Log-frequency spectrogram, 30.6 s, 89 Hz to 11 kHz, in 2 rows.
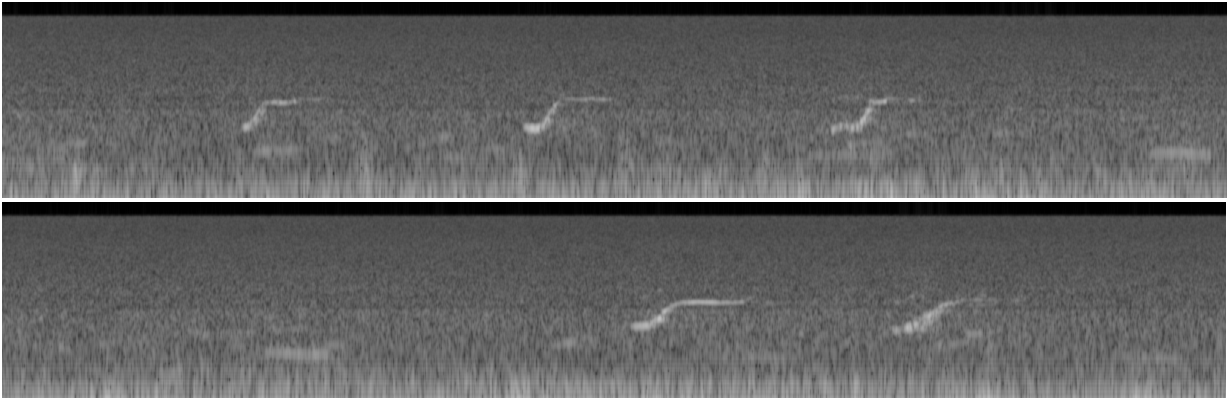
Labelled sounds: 3.2	3.8	humpback whale, 0.80 to 1.1 kHz
7.0	7.6	humpback whale, 0.96 to 1.2 kHz
10.8	11.2	humpback whale, 0.80 to 1.1 kHz
23.6	24.4	humpback whale, 0.80 to 0.99 kHz
27.0	27.4	humpback whale, 0.80 to 1.1 kHz

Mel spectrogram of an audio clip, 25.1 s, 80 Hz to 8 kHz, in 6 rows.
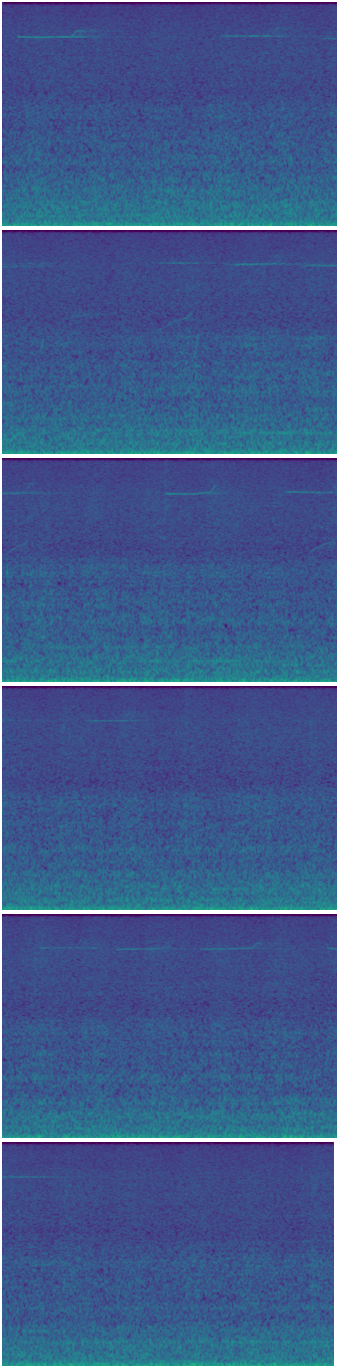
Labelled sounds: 0.2	1.1	killer whale, southern resident, 4.9 to 5.5 kHz
7.0	7.7	killer whale, southern resident, 4.5 to 5.7 kHz
10.3	11.1	killer whale, southern resident, 4.0 to 6.8 kHz

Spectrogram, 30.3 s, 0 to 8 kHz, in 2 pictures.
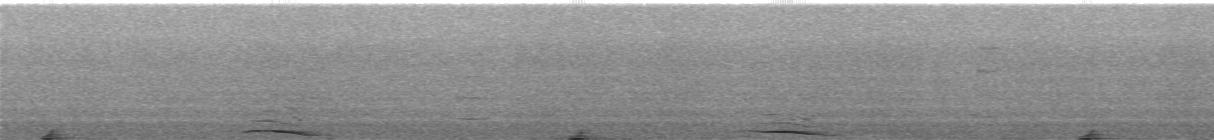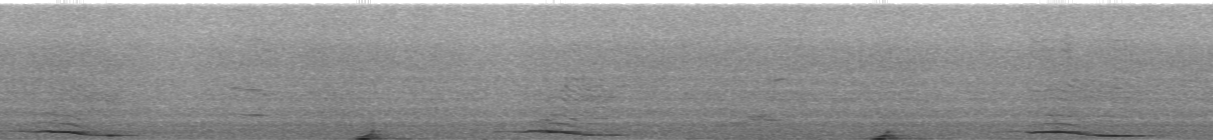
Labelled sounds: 3.1	3.5	humpback whale, 1.0 to 1.2 kHz
5.7	6.0	humpback whale, 1.2 to 1.3 kHz
15.9	16.2	humpback whale, 0.78 to 1.0 kHz
18.1	18.5	humpback whale, 1.3 to 3.0 kHz
22.0	22.3	humpback whale, 0.84 to 2.5 kHz
24.5	25.0	humpback whale, 1.1 to 1.5 kHz
28.4	28.7	humpback whale, 0.84 to 1.0 kHz

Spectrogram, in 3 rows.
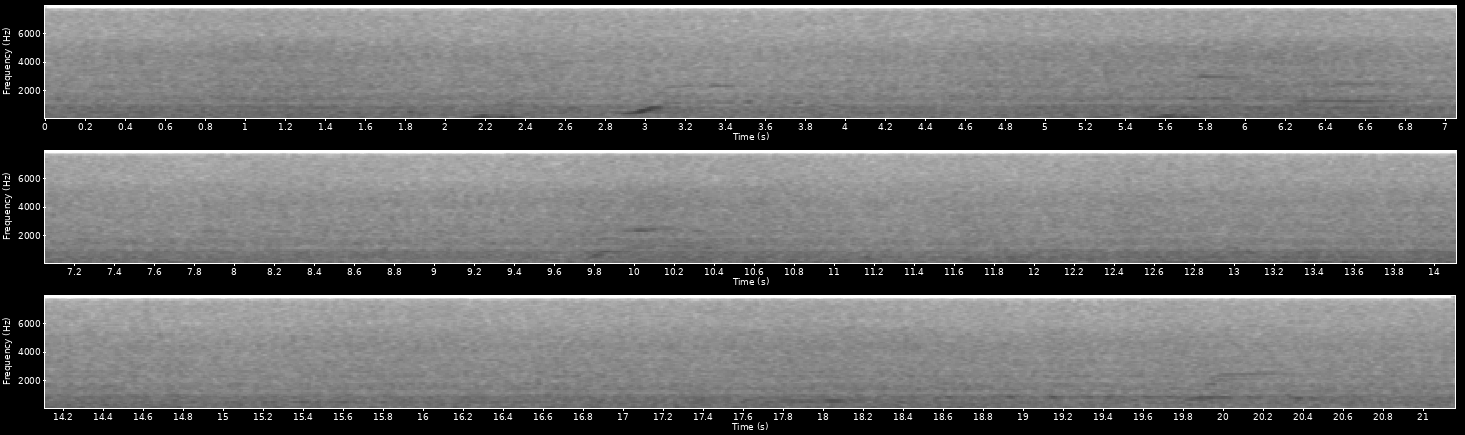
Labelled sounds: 5.7	6.7	humpback whale, 1.2 to 3.1 kHz
10.0	10.3	humpback whale, 2.3 to 2.6 kHz
20.0	20.3	humpback whale, 2.4 to 2.6 kHz

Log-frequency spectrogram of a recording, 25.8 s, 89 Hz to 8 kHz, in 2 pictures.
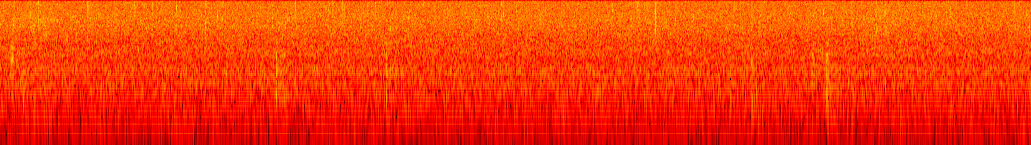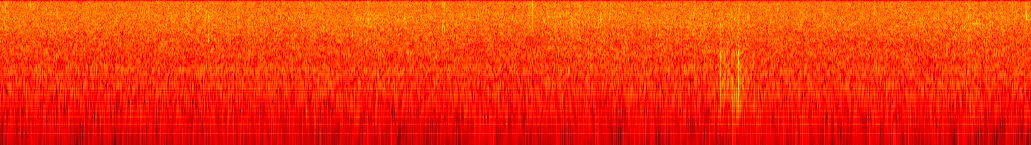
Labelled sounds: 24.9	25.2	Pacific white-sided dolphin, 3.7 to 3.9 kHz

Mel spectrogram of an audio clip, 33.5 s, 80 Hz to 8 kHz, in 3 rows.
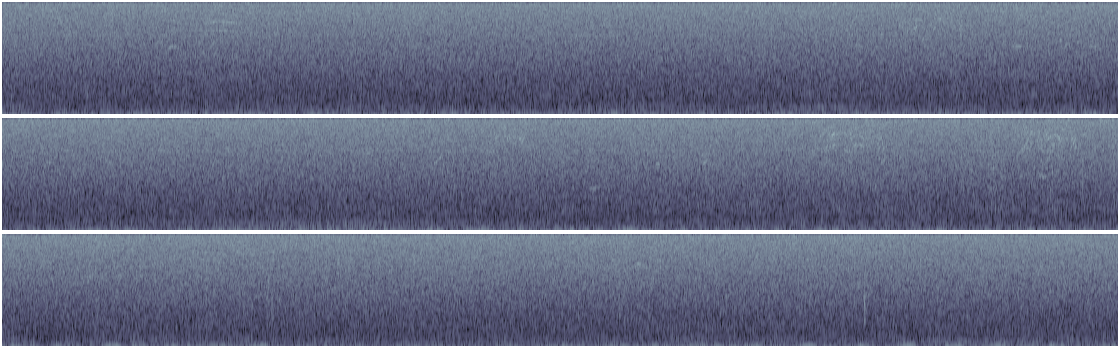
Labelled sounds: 2.1	2.4	Pacific white-sided dolphin, 4.7 to 5.0 kHz

